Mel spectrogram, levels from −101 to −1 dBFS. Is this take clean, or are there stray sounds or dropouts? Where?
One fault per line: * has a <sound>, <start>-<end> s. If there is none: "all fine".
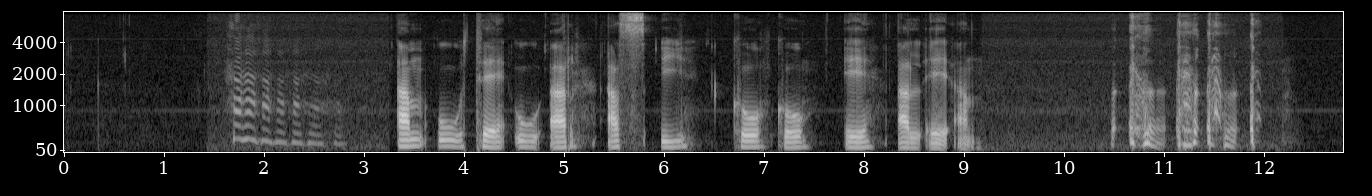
* has a laugh, 1.6-2.8 s
* has a cough, 10.5-12.0 s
